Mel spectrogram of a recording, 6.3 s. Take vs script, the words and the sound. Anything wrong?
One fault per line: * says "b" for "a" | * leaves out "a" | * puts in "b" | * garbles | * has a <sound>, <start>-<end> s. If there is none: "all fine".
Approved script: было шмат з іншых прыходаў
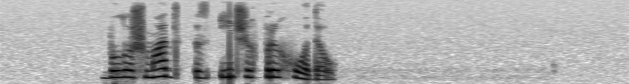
all fine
